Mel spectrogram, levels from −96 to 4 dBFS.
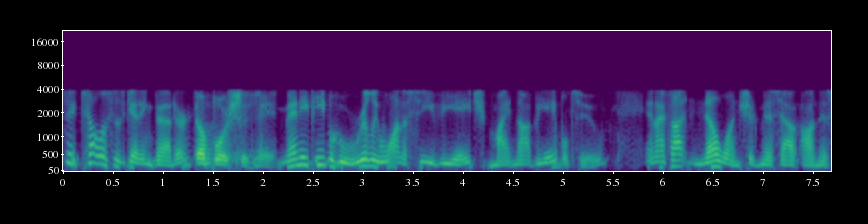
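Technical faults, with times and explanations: Throughout: Codec 2 vocoder. The speech is resynthesised from sine waves driven only by pitch, voicing, energy and a spectral envelope, not the original waveform, so it sounds robotic and buzzy with nothing above 3.8 kHz. The heavy damage fits Codec 2's 3.2 kbit/s mode.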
